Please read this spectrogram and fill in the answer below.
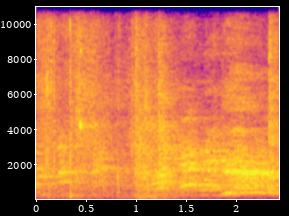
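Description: A homemade cardboard car with cardboard-disc wheels tumbling and bumping on a concrete floor at the end of its run down a ramp, with the group's excited shouts over it.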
